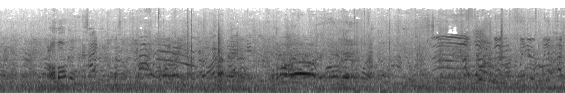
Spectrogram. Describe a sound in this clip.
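Children cheer and whoop excitedly.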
